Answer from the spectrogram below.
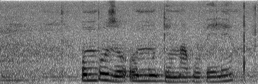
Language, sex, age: Zulu, female, 23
